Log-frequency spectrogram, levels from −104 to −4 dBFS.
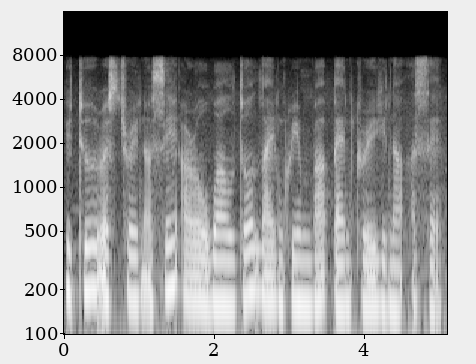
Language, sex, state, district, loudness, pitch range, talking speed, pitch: Nagamese, female, Nagaland, Dimapur, -16 LUFS, 145-175 Hz, 165 wpm, 160 Hz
